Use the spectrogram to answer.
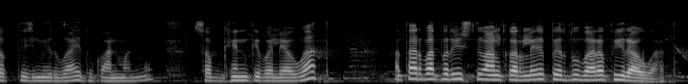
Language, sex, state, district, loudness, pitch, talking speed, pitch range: Halbi, female, Chhattisgarh, Bastar, -28 LUFS, 180 Hz, 200 wpm, 160-220 Hz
